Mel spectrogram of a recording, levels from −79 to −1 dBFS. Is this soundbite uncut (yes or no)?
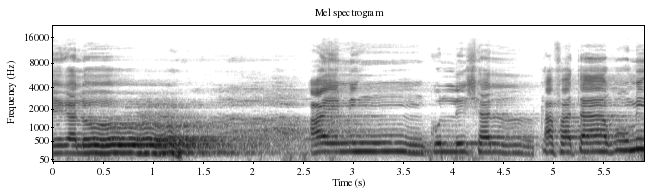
no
